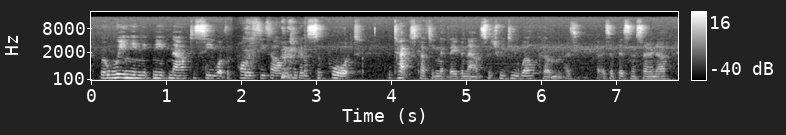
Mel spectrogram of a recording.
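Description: A woman with a British accent speaks at a fairly quick pace. Audible room echo and light background noise are present. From UK. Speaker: engineer and business owner. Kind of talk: roundtable discussion. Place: shop.

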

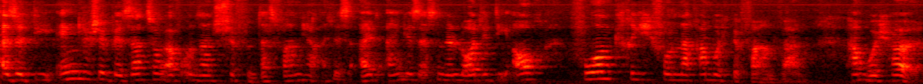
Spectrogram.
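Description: The loudness swings widely, with audible room echo and light background noise. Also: woman, ordinary pitch variation, moderate pace. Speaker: contemporary witness, former shipping secretary. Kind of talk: interview answer. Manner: lively. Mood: cheerful, smiling reminiscence. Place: home room. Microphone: camera far.

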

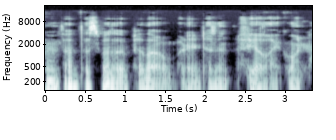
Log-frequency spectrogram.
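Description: Putting on a character voice, a man speaks at a moderate pace with an extremely low pitch, a dark, mellow tone, vocal fry and very wide pitch swings.

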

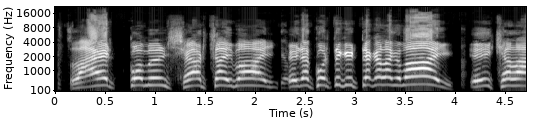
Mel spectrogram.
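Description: A man speaks in a raised, projected voice with a bright, sharp tone. The sound is dry and close with no echo, over a quiet background. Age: 70s. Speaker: street performer. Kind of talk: casual self-promotion. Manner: animated.

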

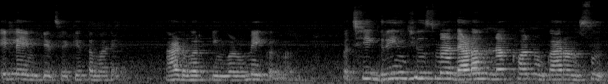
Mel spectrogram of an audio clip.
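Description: A woman's fairly high pitch with ordinary variation, amid noticeable background noise and audible room echo. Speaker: family vlogger, mother. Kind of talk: casual vlog and weight-loss tips.

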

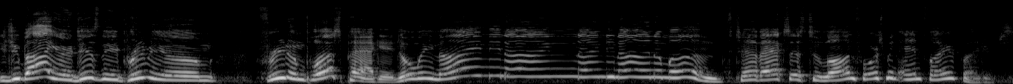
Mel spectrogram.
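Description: A put-on character voice, fairly high in pitch, with very wide pitch swings. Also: fairly slow pace. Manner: salesman-like announcing.

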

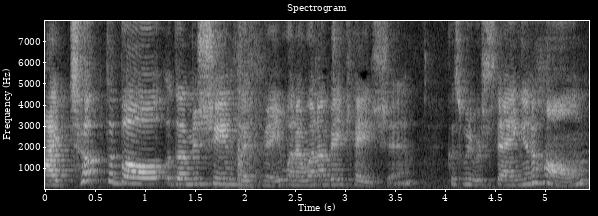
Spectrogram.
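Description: A woman's high-pitched voice at a moderate pace, with light background noise and audible room echo. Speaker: home baking host. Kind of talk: casual cooking show chat. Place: kitchen. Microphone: camera far.

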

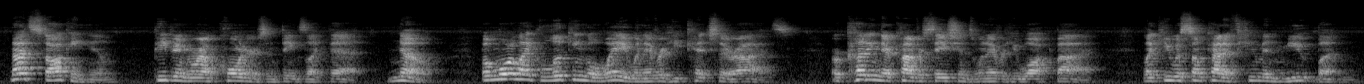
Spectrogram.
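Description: Amid audible room echo, a man keeps a moderate pace while his loudness swings widely. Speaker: reader of a book. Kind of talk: read-aloud storytelling. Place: studio.

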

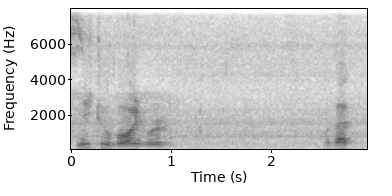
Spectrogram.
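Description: With an American accent, a man speaks at a fairly slow pace over light background noise. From western New York. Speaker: World War One veteran, ambulance driver. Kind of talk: oral history interview answer. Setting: recorded interview, talking to an interviewer about wartime photos. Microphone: old recording.

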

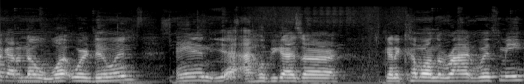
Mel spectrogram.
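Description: Faint music plays in the background as a man speaks at a moderate pace in a high pitch with monotone, flat intonation. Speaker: vlogger. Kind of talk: casual vlog chat. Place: home room. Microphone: phone near.

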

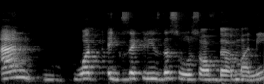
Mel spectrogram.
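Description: Speaking at a moderate pace with ordinary pitch variation, a woman is heard against a quiet background. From India. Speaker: government energy policy official; presenter. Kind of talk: webinar presentation. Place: office. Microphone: video call.

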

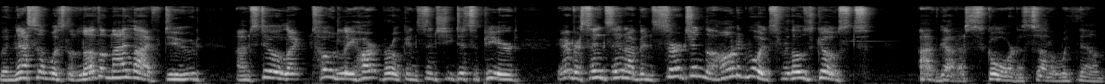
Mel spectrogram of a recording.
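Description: A man puts on a whiny character voice, extremely high in pitch. He talks at a moderate pace. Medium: comedy sketch. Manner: whiny, indignant, says dude constantly.

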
